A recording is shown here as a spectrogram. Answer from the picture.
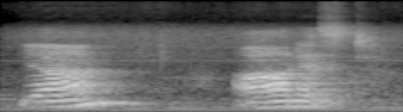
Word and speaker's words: honest: An honest. An honest person. An honest. an honorable. Honorable. Here H is silent.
